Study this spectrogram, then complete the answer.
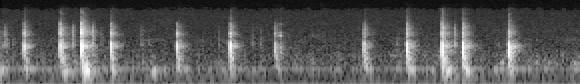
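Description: A pen taps and clicks on a hard writing surface in short bursts.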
